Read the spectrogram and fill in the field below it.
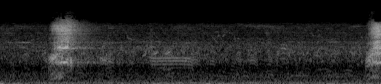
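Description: Two harsh, raspy grey heron croaks, one short loud call early on and another cut off at the very end, over faint steady background noise with no voices.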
